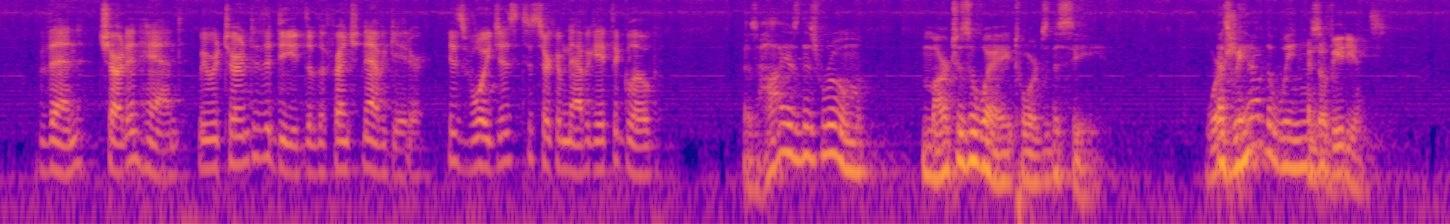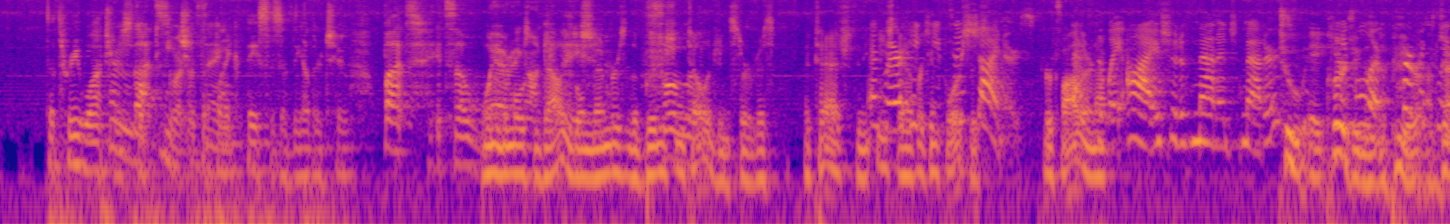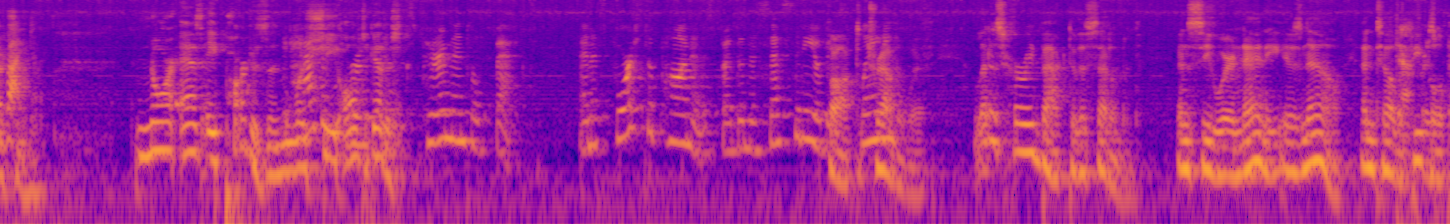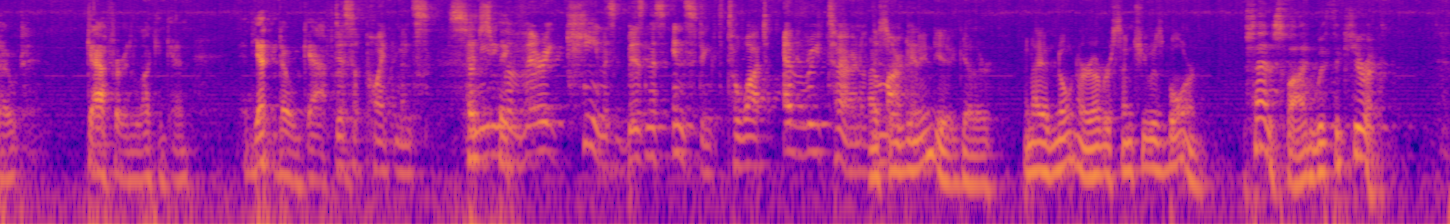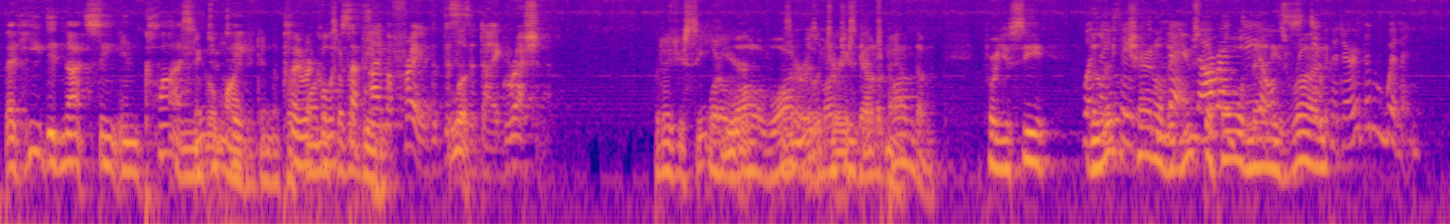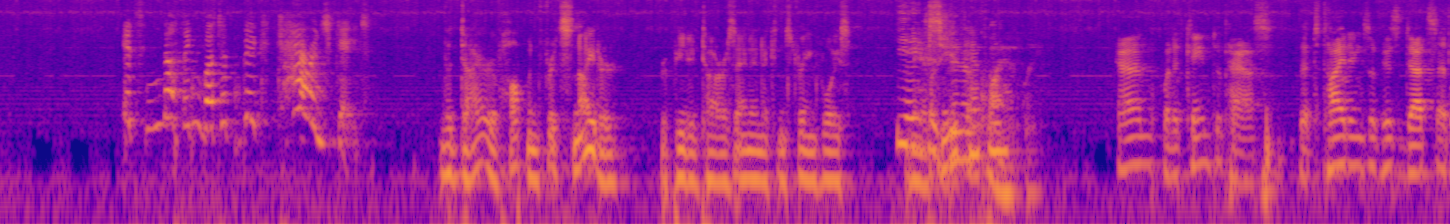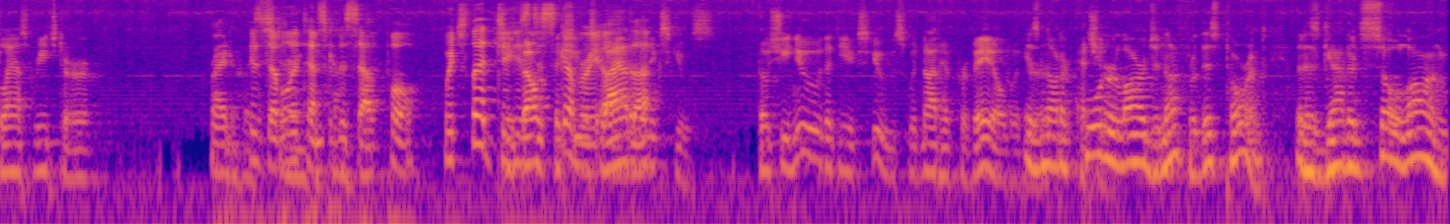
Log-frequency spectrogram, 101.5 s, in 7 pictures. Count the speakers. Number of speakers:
nine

